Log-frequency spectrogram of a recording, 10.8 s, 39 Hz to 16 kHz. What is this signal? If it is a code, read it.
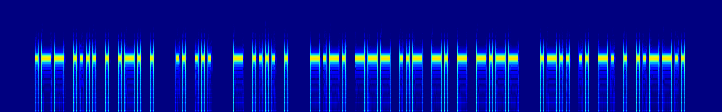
Morse code, heard as a keyed tone, about 25 wpm, 700 Hz. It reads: WHERE IS THE COUNTY LINE?
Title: Sentences from Top 1200 Words 25wpm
